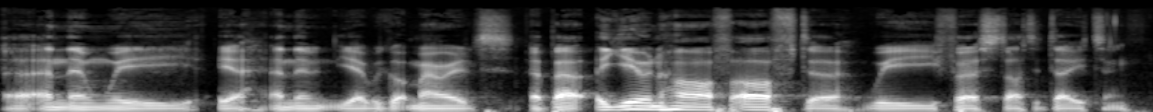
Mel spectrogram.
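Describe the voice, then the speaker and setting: Man from south england, low voice, mellow dark tone, relaxed joking storyteller. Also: normal speed, clean tone. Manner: easygoing, jokey storyteller. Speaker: church leader. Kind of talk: interview conversation.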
